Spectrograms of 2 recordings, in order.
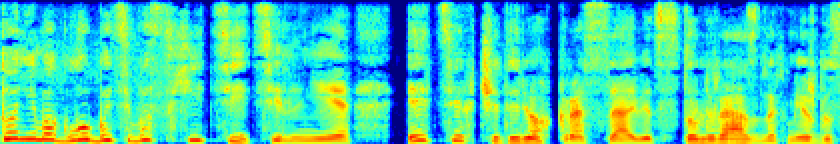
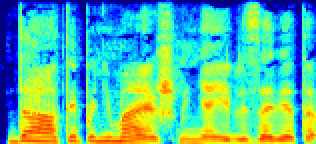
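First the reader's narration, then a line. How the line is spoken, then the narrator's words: Sighing. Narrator (Russian): вздохнула Мария Стюарт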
